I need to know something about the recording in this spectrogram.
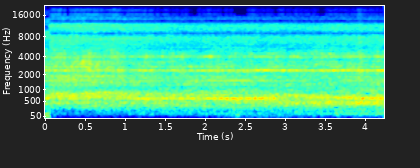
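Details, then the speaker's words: Vintage L&A electric pressure washer barn find, after wiggling a stuck contactor free: steady, even hum with a smooth whir and no knocks, grinding or stalls; belt-driven pump motor running smoothly. "So we're on. Motor's running pretty smoothly. So that's good."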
